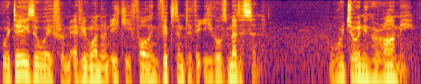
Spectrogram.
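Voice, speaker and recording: An actor playing a guarded, honourable young samurai lord in a dramatic video game, speaking in a measured, earnest way. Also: male voice, on the low side, darkish tone, a little hiss or hum, close to an everyday voice. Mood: grave, focused.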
